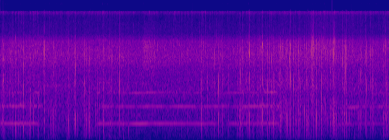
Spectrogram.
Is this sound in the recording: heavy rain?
yes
